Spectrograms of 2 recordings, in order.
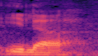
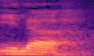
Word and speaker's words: ilah: which there's the term ilah. If you want to write that in English, it would be I-L-A-A-H, ilah. It's pretty easy to pronounce in English, okay?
